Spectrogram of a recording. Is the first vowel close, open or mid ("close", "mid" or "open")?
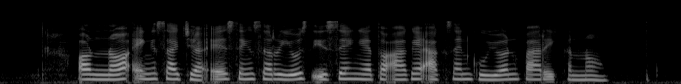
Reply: mid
